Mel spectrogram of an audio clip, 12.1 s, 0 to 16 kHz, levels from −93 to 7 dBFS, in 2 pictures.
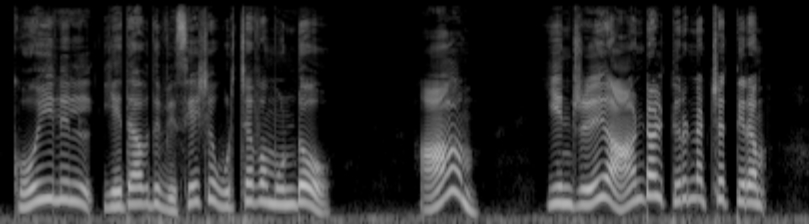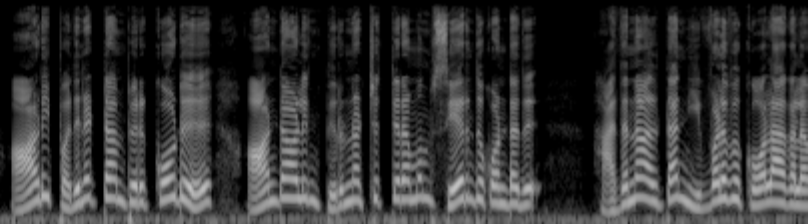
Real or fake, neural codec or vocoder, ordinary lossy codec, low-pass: real; none; none; 14.4 kHz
